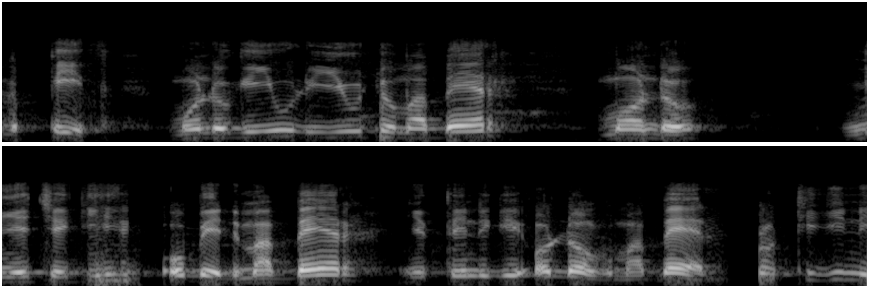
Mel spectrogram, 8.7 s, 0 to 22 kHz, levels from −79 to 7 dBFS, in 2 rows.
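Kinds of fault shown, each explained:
VoIP packet loss concealed by the speech codec: chunks of the stream went missing and the decoder papered over them by stretching its last pitch and filter while fading the gain. Just after "mondo giyud" at 1.87 s it's a tiny 20 ms blip. Around 4.73 to 5.02 s short gaps of up to 40 ms pile up into a smeared stretch. From 7.85 to 8.20 s 260 ms of lost audio becomes a stretched sound that fades. The Speex coding underneath sounds clean, pointing to a fairly high quality setting.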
